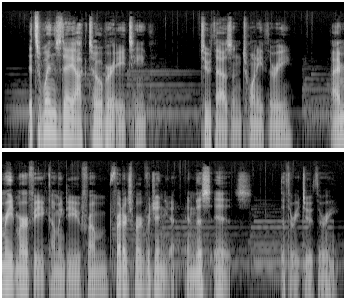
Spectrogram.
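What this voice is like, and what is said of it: Close-mic public radio host voice. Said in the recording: “when I'm close up to the mic like this. I can try my best NPR impression”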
